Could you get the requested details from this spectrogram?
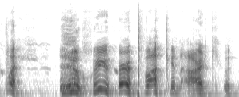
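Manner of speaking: ordinary delivery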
